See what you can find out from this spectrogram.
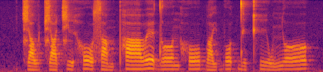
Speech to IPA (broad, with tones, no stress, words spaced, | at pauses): t͡ɕa˩wt͡ɕa˩t͡ɕi˧˩ hoː˥˨sa˧˩m pʰaː˧ʋe˥˨ dɤː˧n hoː˧˥ba˩˧jboː˧˥t̚di˩ kʰiː˧˩wɲɤː˧˥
